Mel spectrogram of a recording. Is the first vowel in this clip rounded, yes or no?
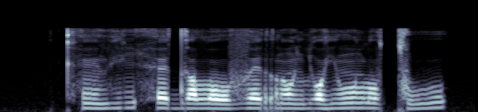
no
